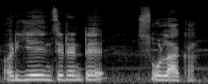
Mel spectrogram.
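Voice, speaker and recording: A woman speaks in a heavily gravelly, rough voice while she describes her rescue work in an interview. She talks earnestly and keeps restarting her sentences. A faint hiss sits behind her. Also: medium pitch, completely flat delivery, dark tone. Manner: earnest, halting with restarts and fillers. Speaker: anti-trafficking rescue worker. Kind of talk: storytelling interview answers.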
